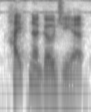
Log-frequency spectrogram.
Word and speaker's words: hypnagogia: adult money did you know hypn hypn goia hypnagogia they literally had the pronunciation guide in like the last level and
